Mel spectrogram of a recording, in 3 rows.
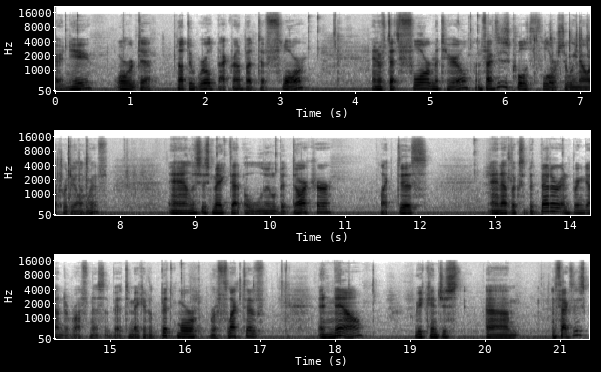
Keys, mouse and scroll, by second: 1.7-2.1 scroll down 1, 2.5 g, 3.6 right click, 4.2-4.8 scroll down 1, 7.5 o, 8.0 Return, 8.3 scroll up 1, 9.5 click, 13.9-15.7 drag, 16.3 scroll up 1, 17.5-18.2 scroll down 1.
